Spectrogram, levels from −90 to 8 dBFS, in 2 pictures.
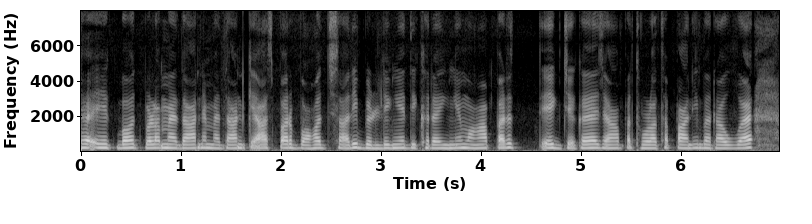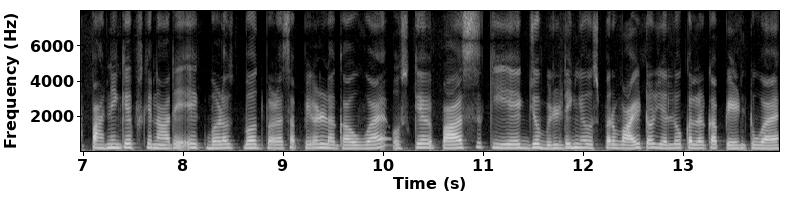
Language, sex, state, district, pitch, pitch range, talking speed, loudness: Hindi, female, Chhattisgarh, Bilaspur, 200 Hz, 195-210 Hz, 260 wpm, -18 LUFS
